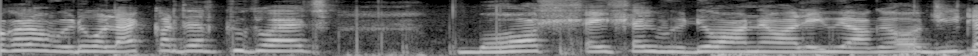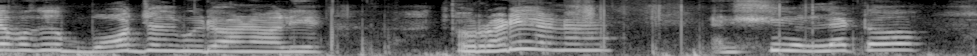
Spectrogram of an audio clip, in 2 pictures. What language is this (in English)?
Hindi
